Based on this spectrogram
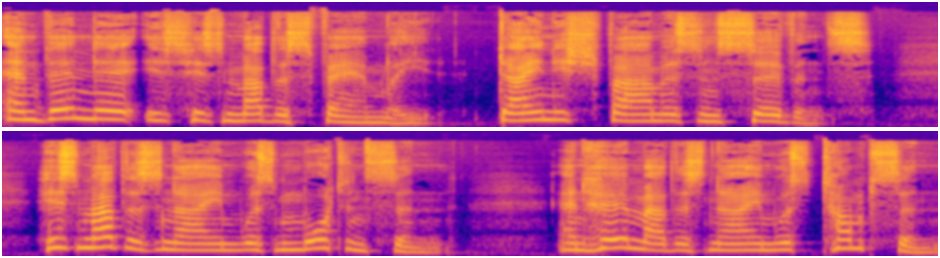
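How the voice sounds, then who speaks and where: With an Australian accent, a woman speaks at a fairly slow pace in a fairly high pitch and lively intonation, on a very clean recording with a silent background. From rural Queensland, Australia. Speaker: memoir writer. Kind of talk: reading aloud.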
